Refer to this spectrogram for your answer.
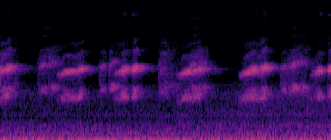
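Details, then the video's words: Frogs in full chorus, pulsed croaking bursts about once a second, several callers overlapping and answering one another over low background noise. "Frogs ambience"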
